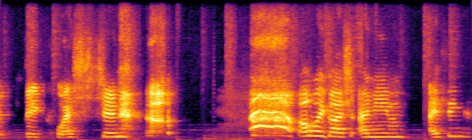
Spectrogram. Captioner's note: laughs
